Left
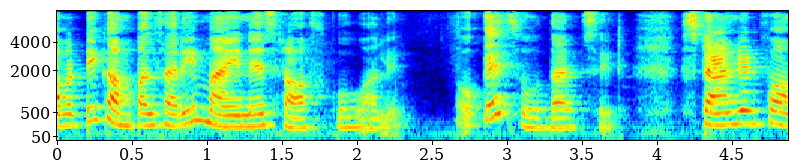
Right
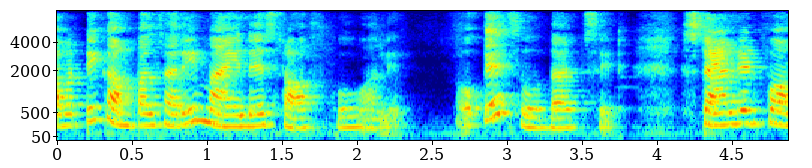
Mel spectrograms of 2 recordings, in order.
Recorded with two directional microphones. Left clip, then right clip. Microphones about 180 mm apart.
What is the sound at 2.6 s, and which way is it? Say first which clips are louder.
A woman's voice: left 3 dB; 25° left (ahead or behind).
